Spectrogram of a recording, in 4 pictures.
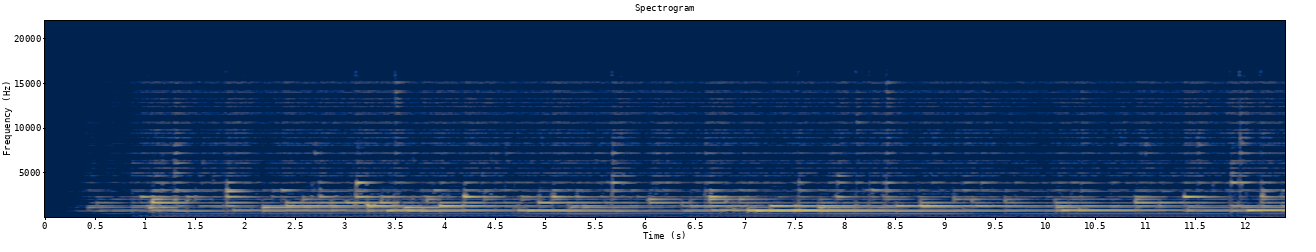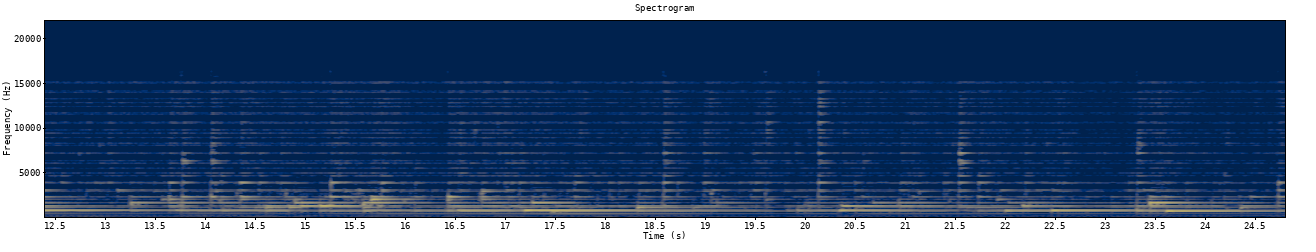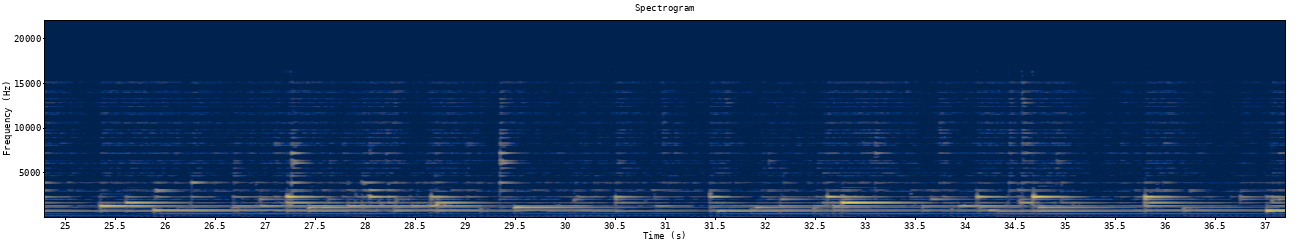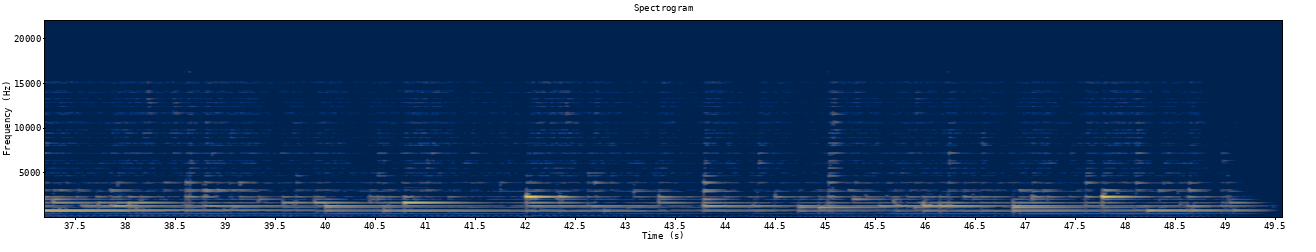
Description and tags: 5.1 in file name is nothing to do with surround sound.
